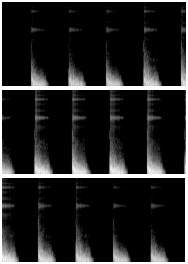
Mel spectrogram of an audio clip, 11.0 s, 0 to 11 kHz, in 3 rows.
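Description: Simulated Korotkoff sounds: regular low thumps about 80 a minute, swelling then fading as the cuff deflates.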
